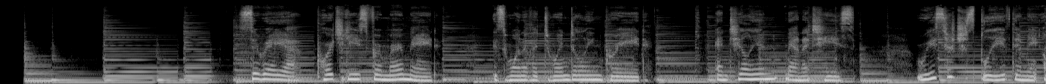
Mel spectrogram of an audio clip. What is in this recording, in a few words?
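doco demo, Documentary, Voice Actress; Voice Demos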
